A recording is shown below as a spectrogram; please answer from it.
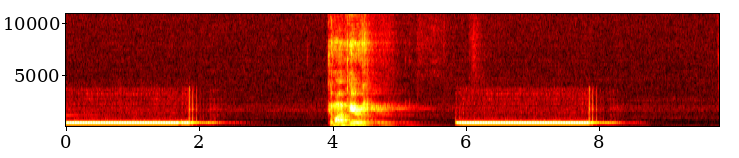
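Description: Ringback tone on an outgoing telephone call, two long steady rings separated by a pause, loud and close, with someone briefly talking between them.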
